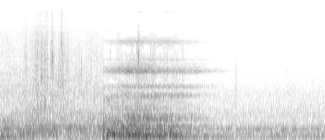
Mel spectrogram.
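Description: A magic spell whooshes and chimes.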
